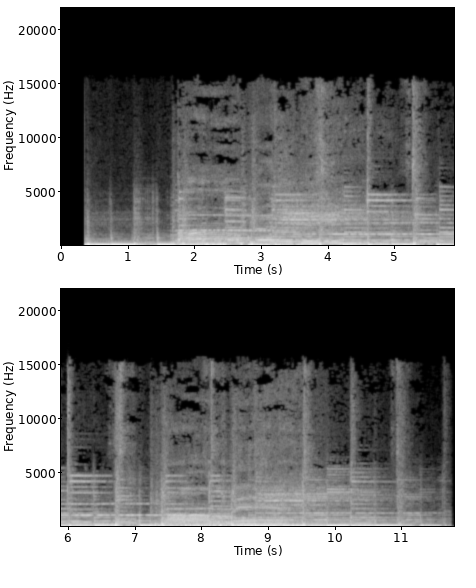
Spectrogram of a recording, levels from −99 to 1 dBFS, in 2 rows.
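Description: Nothing in this one trips the ear: no faults turn up anywhere along the way, so there's nothing to point to here.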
